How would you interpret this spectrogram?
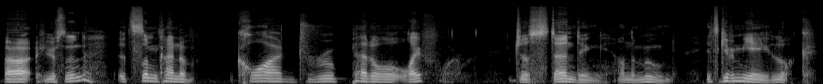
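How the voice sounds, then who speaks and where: A man's voice: medium pitch, slow pace, fairly bright tone, no room sound. A man playing a nervous American astronaut who is alarmed and hesitant as he reports from the moon in an amateur radio-play style reading. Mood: uneasy, bewildered. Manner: hesitant, panicky delivery.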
